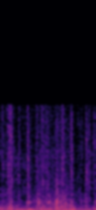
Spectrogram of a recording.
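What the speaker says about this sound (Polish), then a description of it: "Sobie tutaj gołąbki siedzą." Pigeons coo steadily inside a pigeon loft, with several soft, overlapping murmuring calls close by throughout and no talking.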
